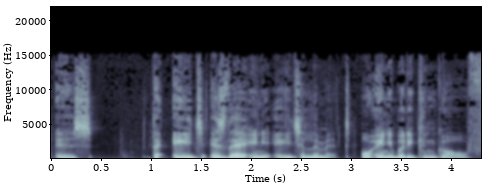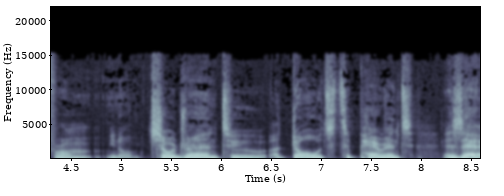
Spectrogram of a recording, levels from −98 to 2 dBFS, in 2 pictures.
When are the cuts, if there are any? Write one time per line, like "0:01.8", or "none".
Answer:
0:03.0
